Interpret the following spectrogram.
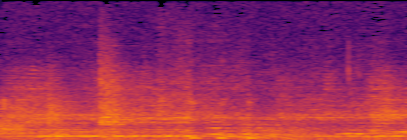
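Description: Busy café ambience: indistinct background voices and clatter over a steady low hum.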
